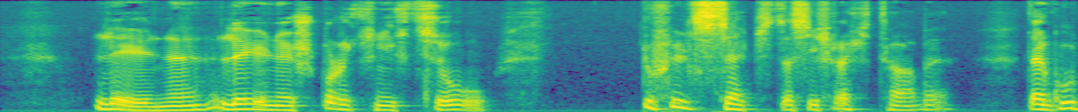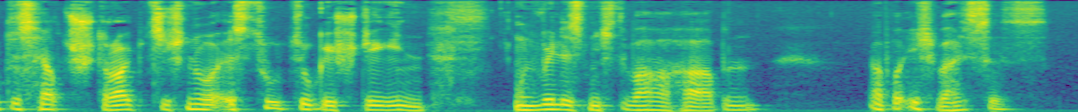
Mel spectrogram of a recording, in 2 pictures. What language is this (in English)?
German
